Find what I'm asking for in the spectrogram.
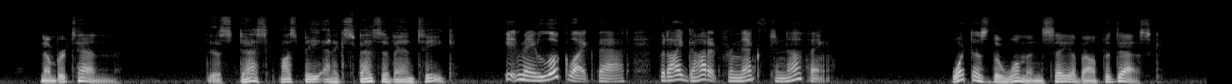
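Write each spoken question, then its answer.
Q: What does the woman say about the desk?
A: She got it very cheaply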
